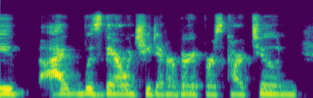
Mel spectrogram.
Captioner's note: none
